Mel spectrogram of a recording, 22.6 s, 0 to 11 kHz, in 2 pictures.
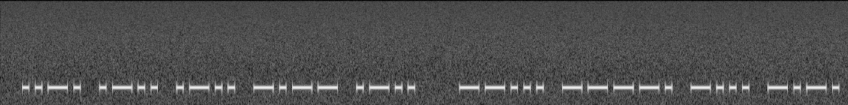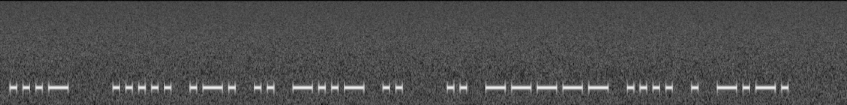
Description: Morse code, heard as a keyed tone, machine-sent, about 14 wpm, 560 Hz. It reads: FLLYL 79BCV 5RIXI I0HEC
